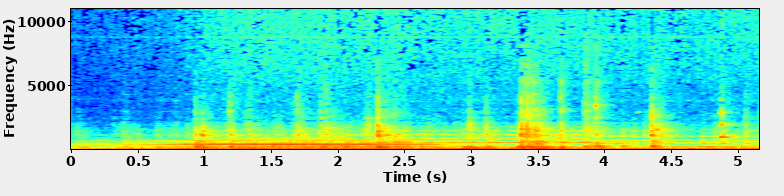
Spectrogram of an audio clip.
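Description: A bedroom door in an old castle slowly opens with a few scattered wooden knocks and clunks, set over a loud, steady low droning hum that runs throughout. No one speaks.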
